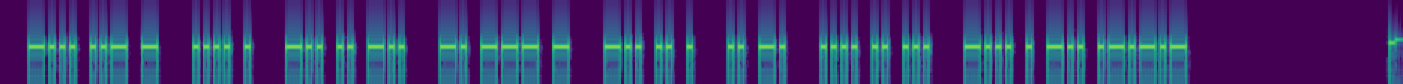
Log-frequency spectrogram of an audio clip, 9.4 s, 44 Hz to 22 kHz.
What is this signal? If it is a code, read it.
Morse code, heard as a keyed tone, about 34 wpm, 700 Hz. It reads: BUT HE DID NOT DIE IN HIS BED.
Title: Sentences from Top 1300 Words 35wpm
